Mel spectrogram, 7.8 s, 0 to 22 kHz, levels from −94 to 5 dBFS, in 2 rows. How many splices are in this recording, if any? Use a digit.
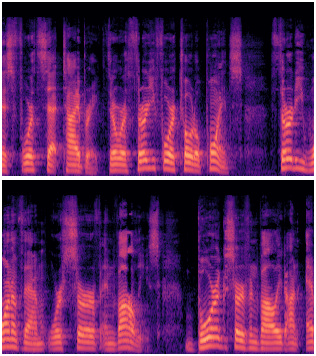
0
